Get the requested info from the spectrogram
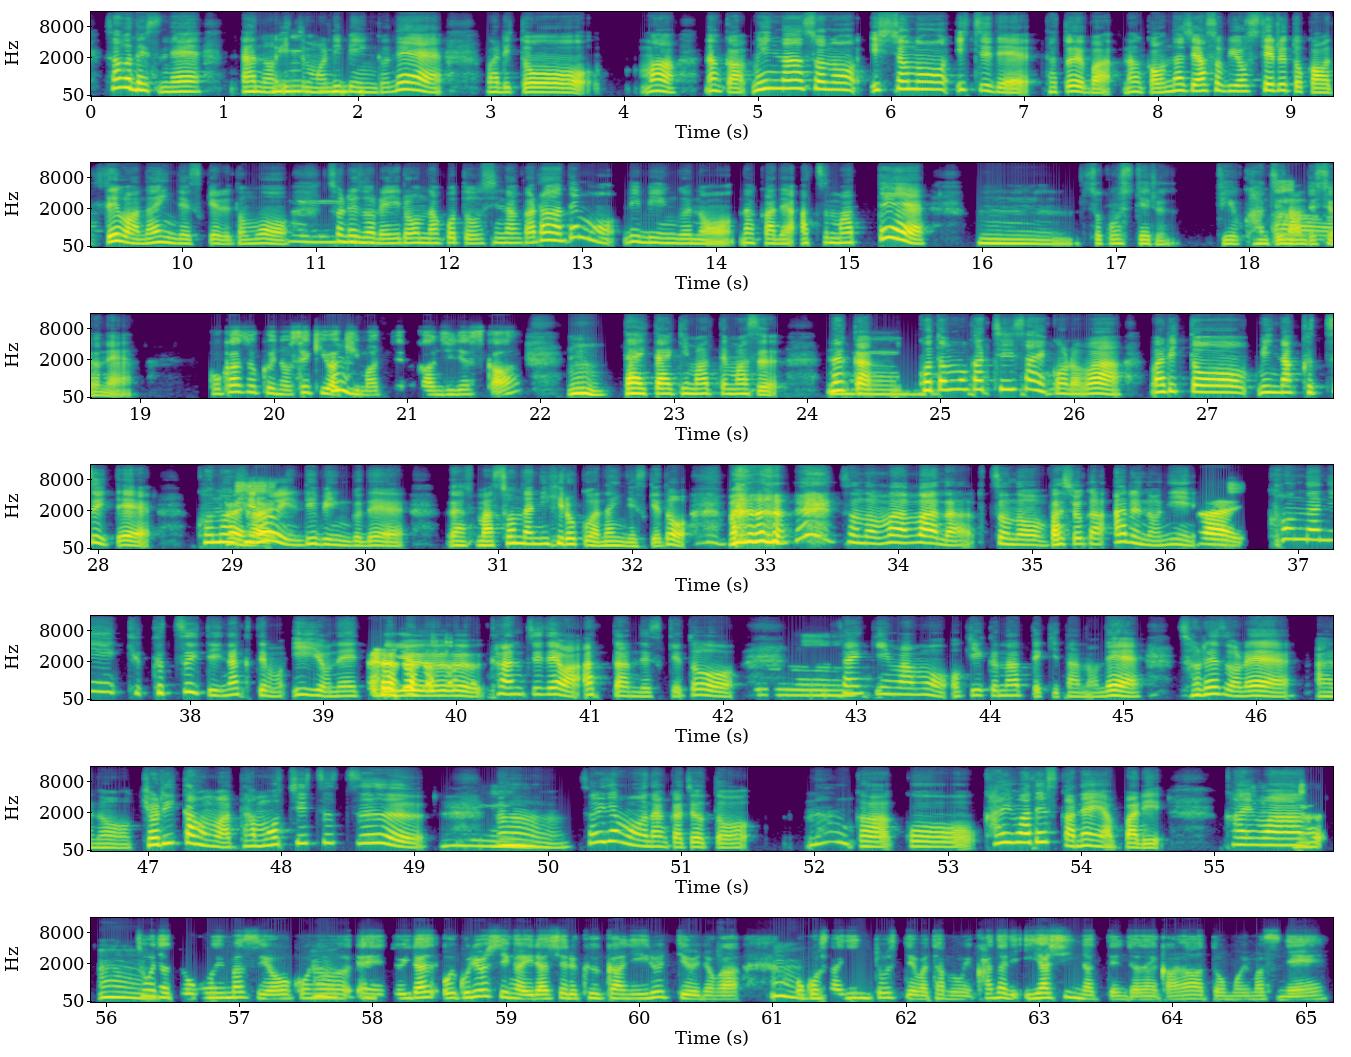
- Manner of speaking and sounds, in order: chuckle; laugh; other background noise; "大きく" said as "おきく"
- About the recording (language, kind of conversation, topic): Japanese, advice, 休日に生活リズムが乱れて月曜がつらい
